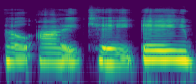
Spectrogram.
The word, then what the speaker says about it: Laika: Laika, I'm not exactly sure how to pronounce that. It's Lika, but they are a very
